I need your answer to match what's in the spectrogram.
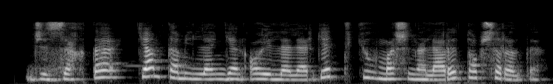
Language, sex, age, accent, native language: Uzbek, female, 18-24, Farg'ona, Uzbek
